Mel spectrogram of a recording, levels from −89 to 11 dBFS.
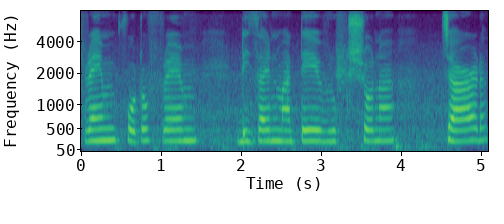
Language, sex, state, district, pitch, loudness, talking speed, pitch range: Gujarati, female, Gujarat, Gandhinagar, 235 Hz, -18 LUFS, 80 wpm, 230-240 Hz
